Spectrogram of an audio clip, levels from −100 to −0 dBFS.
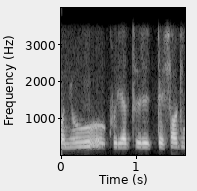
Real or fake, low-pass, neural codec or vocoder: real; 3.6 kHz; none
